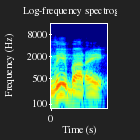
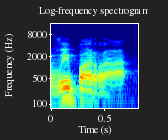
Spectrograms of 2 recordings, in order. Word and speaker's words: выборы: Говорили не выборы, а выбора.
